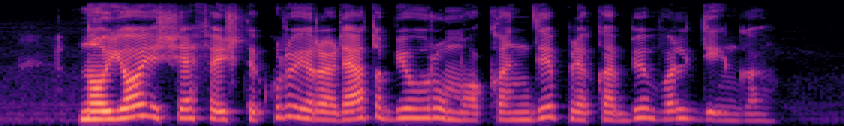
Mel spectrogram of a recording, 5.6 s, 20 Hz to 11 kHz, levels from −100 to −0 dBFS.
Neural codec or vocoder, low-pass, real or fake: none; 9.9 kHz; real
